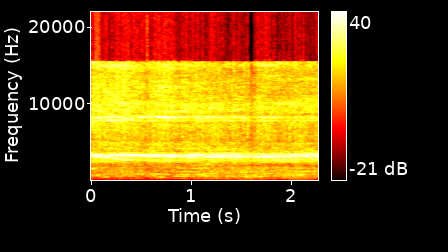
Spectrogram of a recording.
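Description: A loud, steady high-pitched buzzing tone over the chatter of many voices.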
